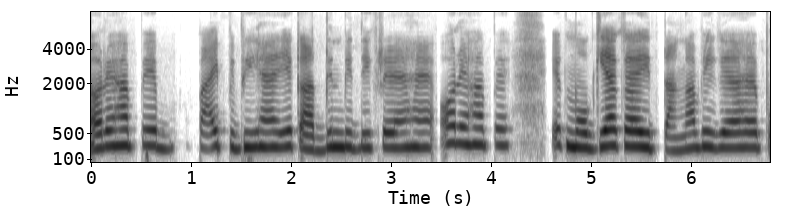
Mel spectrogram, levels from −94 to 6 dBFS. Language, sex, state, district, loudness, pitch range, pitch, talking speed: Hindi, female, Jharkhand, Palamu, -17 LUFS, 260-285 Hz, 265 Hz, 195 wpm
